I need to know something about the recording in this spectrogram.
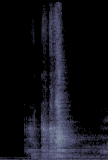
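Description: A rasping scrape inside an upright piano, worked by hand, starting about half a second in, swelling to a peak and fading over about a second.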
